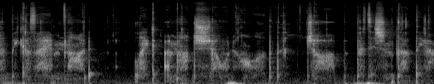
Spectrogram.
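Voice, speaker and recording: A woman's whisper is heard through noticeable background noise. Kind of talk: ASMR get-ready-with-me whispering and life update. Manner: whispered, soft-spoken.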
